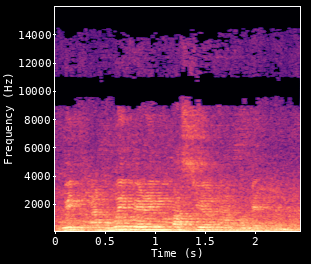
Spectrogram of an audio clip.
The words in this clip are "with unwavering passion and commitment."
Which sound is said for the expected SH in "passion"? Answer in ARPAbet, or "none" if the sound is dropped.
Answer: S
